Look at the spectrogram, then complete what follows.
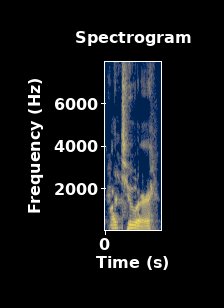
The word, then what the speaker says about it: Arthur: Artur. The H is silent.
